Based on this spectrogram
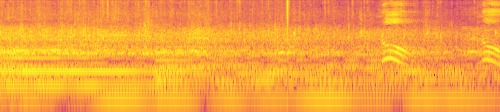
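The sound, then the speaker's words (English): An audience claps and cheers loudly and continuously as people clap their hands, scream and praise Jesus, with many voices shouting and whooping together in a dense wash of sound. “Come on, clap your hands and scream it and praise Jesus.”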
